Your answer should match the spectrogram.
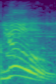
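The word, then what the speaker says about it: gnu: knew if she and you knew the g is silent there's one thing you've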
